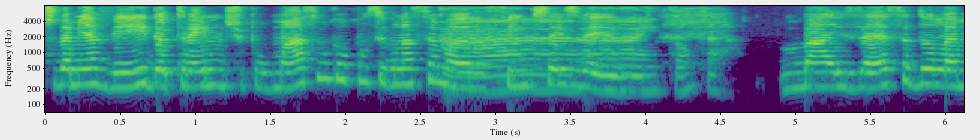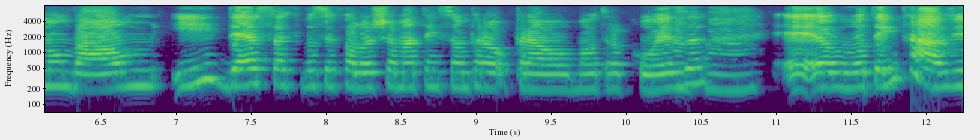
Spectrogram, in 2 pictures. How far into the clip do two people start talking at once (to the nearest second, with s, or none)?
3 s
